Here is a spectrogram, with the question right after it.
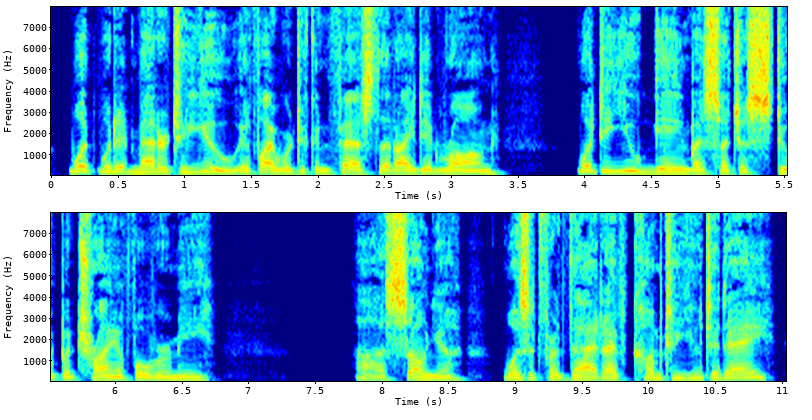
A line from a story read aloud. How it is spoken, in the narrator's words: he cried with a sort of despair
